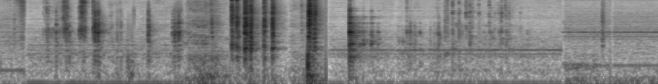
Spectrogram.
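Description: Containers and lids being handled: a run of clicks, taps and clatters, loudest around two to three and a half seconds in, then only a faint steady hum.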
